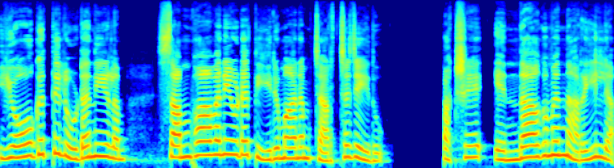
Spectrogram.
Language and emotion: Malayalam, fearful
